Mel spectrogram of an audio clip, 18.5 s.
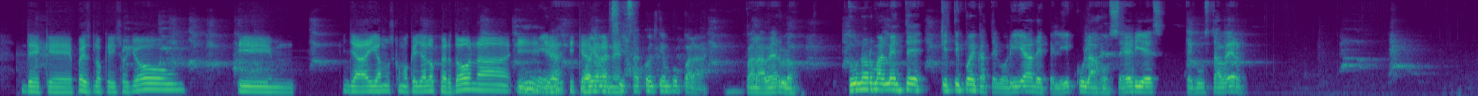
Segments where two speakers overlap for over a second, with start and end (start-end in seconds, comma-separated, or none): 6.5-7.9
